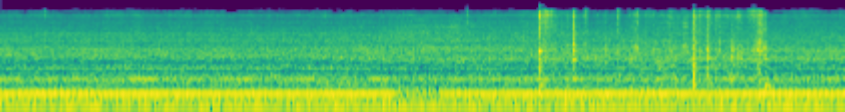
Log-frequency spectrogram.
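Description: Steady low hum, with a handful of small, sharp clicks and taps about two-thirds of the way in.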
